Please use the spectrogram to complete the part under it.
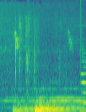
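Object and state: Nothing is struck.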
